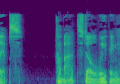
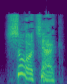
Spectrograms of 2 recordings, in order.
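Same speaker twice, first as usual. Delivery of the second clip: high-pitched cry of loss; anguished shriek; 3 dB louder than usual. A narrator's reading. Kabat seeing her man dead, anguished shriek. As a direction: shriek the name, high and stretched. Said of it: "Kabat suddenly shrieked".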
